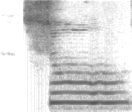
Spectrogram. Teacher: For su is 2 counts long, and circle your lips.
